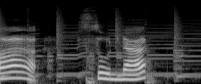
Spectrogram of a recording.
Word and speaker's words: สุนัข: ค่ะ เด็ก ๆ คำ นี้ ออก เสียง ว่า สุนัข 2 อุสุ หอ นอ อะ ขอ นัด สุนัข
